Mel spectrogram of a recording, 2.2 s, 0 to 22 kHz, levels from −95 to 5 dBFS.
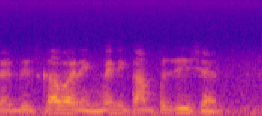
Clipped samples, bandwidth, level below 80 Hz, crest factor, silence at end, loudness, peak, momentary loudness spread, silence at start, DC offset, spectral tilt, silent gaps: under 0.1%; over 20 kHz; -52 dBFS; 18 dB; 0 s; -27 LUFS; -10 dBFS; 7 LU; 0 s; under 0.1%; -8.5 dB/octave; none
